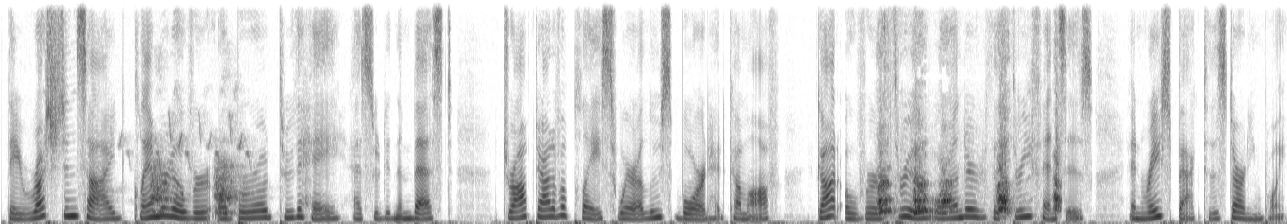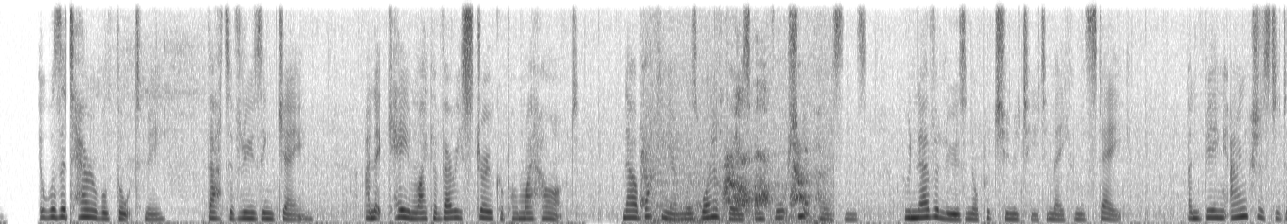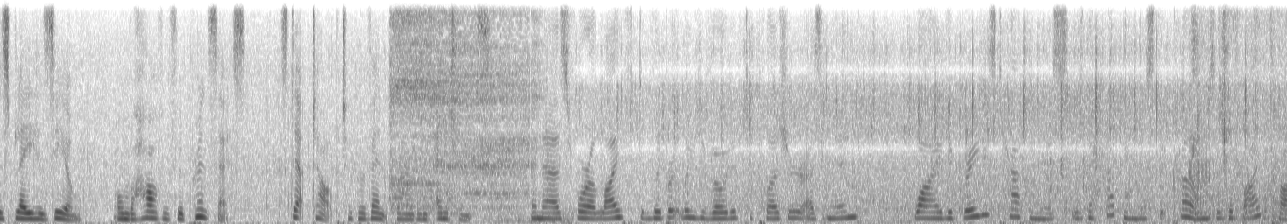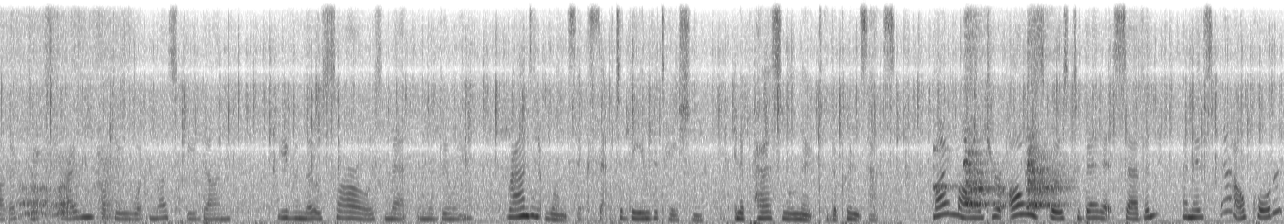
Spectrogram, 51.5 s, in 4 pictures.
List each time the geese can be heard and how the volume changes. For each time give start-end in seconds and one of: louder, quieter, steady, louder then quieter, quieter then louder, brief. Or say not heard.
not heard.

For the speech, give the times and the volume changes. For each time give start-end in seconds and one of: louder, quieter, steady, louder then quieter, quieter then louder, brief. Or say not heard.
0.0-51.4 quieter then louder.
